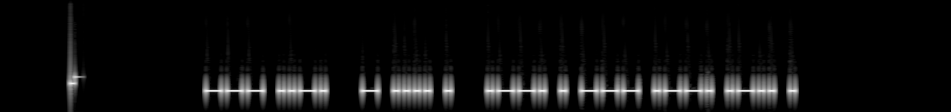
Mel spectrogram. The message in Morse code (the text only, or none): OF THE PEOPLE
